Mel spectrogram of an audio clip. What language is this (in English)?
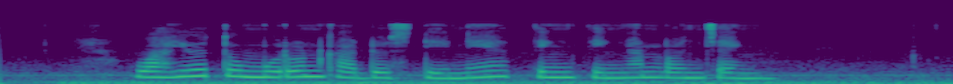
Javanese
